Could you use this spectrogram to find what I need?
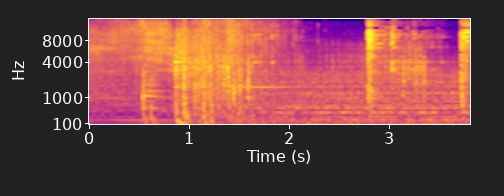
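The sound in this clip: A window pane smashed by a rescuer breaking in during an apartment fire, a sharp loud crash of shattering glass followed by tinkling shards and a second smaller burst of breakage.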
